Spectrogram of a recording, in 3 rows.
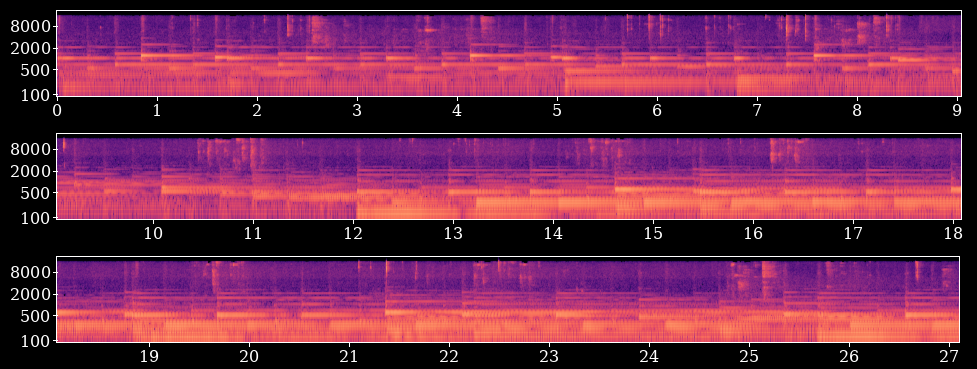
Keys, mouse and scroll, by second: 0.2 click, 0.7 shift+click, 2.4 ctrl+p, 4.9 click, 5.1-6.7 drag, 6.7 BackSpace, 8.6 shift+d, 11.1 shift+click, 11.3 shift+click, 12.5 shift+d, 15.0 click, 15.3 click, 16.0 click, 16.2 click, 17.3 click, 18.5 click, 19.1 click, 19.1 scroll up 2, 19.7 shift+click, 20.1 shift+click, 20.5 shift+click, 21.4 shift+], 21.9 shift+click, 22.5 ctrl+p, 23.2 ctrl+p, 23.3 scroll down 2, 23.5 click, 23.9-25.0 middle drag, 25.0 Tab, 25.6 click.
